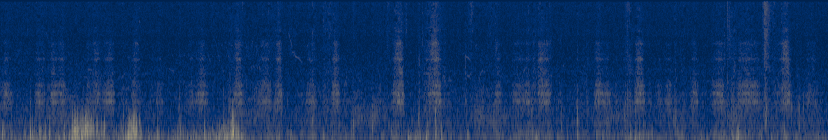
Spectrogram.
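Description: A hiker breathing hard on a steep trail, with footfalls knocking through it. It is louder in the first few seconds.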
